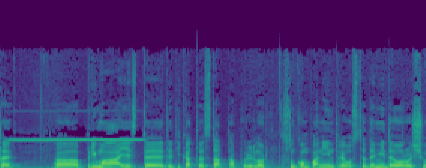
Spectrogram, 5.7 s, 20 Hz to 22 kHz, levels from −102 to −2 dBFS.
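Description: A feedback whistle runs from 0.0 to 2.0 s: a thin, steady tone at 3.8 kHz sitting roughly 15 dB below the main sound, its level slowly swelling and fading before it stops. The likely cause is a loudspeaker-to-microphone loop held just at the edge of instability, with gain high enough for that one frequency to keep circulating and sustain itself, but not high enough for it to build into a howl.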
